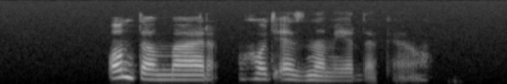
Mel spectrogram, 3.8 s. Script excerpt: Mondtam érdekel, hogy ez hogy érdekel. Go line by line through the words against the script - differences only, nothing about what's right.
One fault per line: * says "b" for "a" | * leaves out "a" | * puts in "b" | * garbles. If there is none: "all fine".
* says "már" for "érdekel"
* says "nem" for "hogy"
